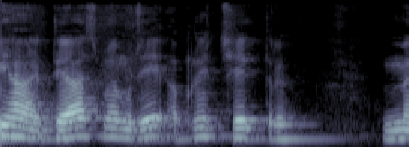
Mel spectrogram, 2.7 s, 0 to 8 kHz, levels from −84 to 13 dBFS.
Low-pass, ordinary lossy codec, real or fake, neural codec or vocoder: 7.2 kHz; none; real; none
